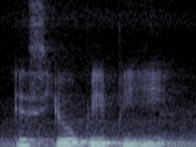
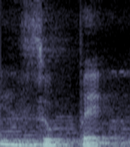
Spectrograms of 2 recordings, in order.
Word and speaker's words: Suppe: This is the word suppe, SUPPE. So here the letter S is there, then the pronunciation will be za, right? So this word will not be suppe, it will be zuppe, zuppe, zuppe, zup.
